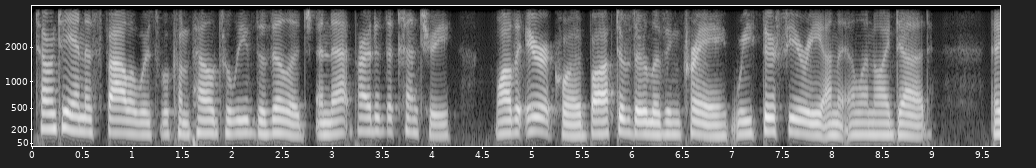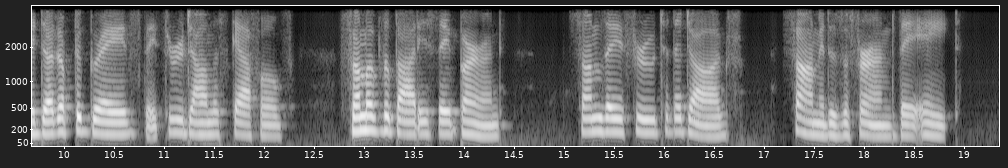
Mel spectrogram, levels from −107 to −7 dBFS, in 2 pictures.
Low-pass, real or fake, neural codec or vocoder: 3.6 kHz; fake; codec, 16 kHz, 1 kbps, X-Codec, HuBERT features, trained on balanced general audio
